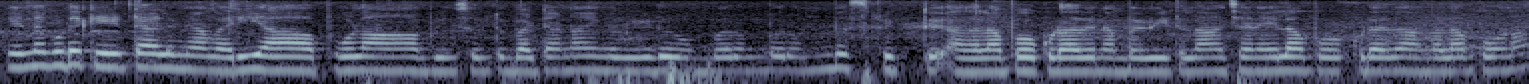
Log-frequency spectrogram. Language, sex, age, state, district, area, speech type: Tamil, female, 18-30, Tamil Nadu, Thanjavur, urban, spontaneous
